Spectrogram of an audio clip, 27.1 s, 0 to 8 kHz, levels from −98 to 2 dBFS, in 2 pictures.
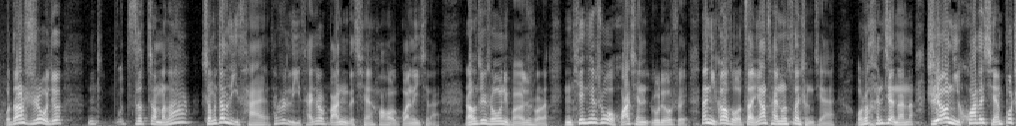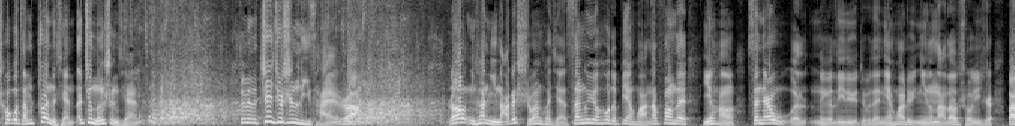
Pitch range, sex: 115-180 Hz, male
